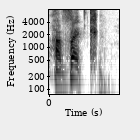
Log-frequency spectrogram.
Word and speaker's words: avec: The C, like in avec, for with, avec moi, with me, avec vous, with you, avec. So C, like in avec, yes? Or like the word for bag is sac, S-A-C, sac, yes.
